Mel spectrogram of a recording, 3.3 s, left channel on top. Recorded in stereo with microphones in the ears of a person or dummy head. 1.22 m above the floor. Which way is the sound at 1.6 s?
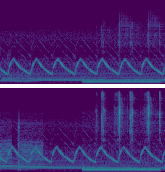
60° right (ahead or behind).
